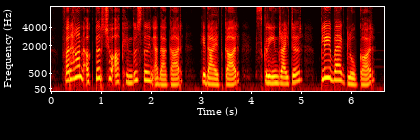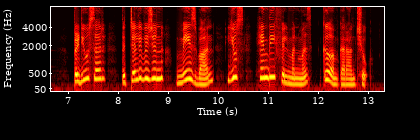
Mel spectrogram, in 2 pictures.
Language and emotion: Kashmiri, neutral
